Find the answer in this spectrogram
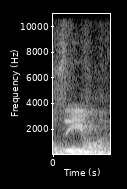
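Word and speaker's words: Di An: And then we flew, transferred over to this little place called Zion, and it's spelled D-I-A-N, which is kind of odd to me. Zion would be a Z. The Vietnamese language, I guess.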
